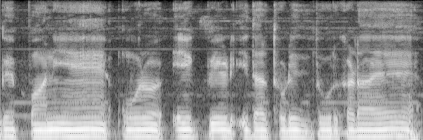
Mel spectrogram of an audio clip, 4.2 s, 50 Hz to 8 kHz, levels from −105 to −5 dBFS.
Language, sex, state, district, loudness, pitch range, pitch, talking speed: Hindi, male, Uttar Pradesh, Shamli, -14 LUFS, 100-105 Hz, 100 Hz, 155 wpm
